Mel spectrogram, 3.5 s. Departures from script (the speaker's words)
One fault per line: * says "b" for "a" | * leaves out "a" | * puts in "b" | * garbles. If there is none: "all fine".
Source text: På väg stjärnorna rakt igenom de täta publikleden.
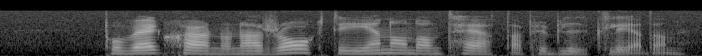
all fine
